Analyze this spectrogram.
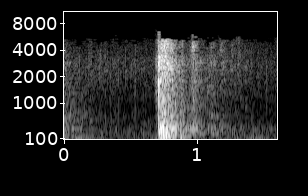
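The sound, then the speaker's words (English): A cage door swings open with one loud, brief clunk that rises out of a quiet background and fades within a fraction of a second. “I'll open the cage”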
